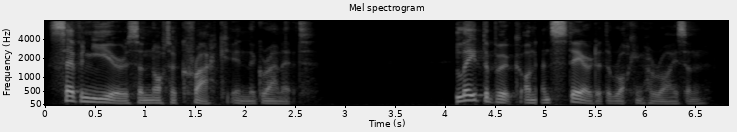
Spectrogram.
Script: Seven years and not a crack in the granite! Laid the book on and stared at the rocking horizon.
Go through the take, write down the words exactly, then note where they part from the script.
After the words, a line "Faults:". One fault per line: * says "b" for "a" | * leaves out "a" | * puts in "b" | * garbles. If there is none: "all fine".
Seven years and not a crack in the granite! Laid the book on and stared at the rocking horizon.
Faults:
all fine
